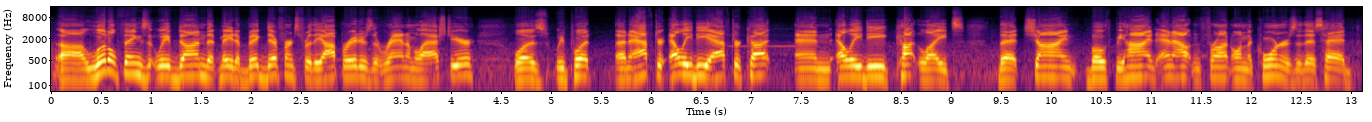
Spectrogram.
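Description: A man in his thirties gives a product walkaround outdoors by a combine, talking plainly with lots of "uh" and restarts. His voice is smooth and resonant, a touch higher than most men's. It is picked up by a lapel mic in the open air. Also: moderate pace, a bit bright. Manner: plain explanatory, frequent uh fillers and restarts. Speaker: farm equipment company representative. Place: outdoors on a grassy field beside a combine.

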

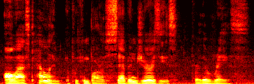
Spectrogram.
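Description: Man playing an excited young horse, very animated. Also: fairly low pitch, normal speed, slightly rough, distant mic, pitched below the performer's own voice. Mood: eager. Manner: eager, announcing.

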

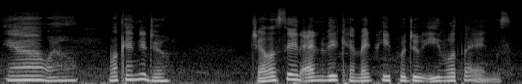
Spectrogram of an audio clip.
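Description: A woman's voice: lowish voice, moderate pace, warm tone, voice pushed down, close to an everyday voice. A woman voicing a shy, sweet, easily flustered young male singer in an ASMR roleplay, with a stammering, earnest manner. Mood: concerned.

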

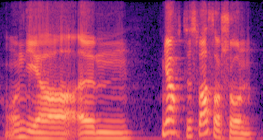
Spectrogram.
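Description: A man's voice: medium pitch, sing-song, slow pace, fairly bright tone. A young man who has a cold, hesitantly rambling through a casual channel update with lots of fillers and jokes. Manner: hesitant, many fillers, reads from a note, jokey. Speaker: YouTube let's player giving a channel update. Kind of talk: casual rambling info video.

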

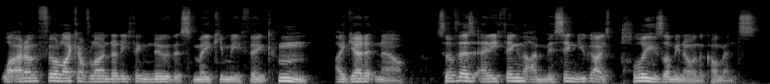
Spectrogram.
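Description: A young man giving casual, slangy reaction commentary, musing aloud in a laid-back, tired, low-energy way. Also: fairly quick. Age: young adult. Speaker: anime reaction host. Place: small bedroom, indoors.

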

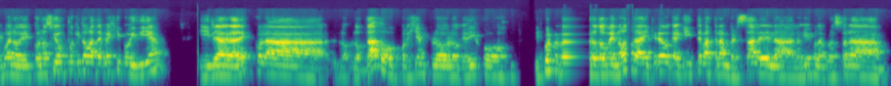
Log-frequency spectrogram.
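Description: A man in his thirties with a Chilean accent, chatting animatedly on a video call from an office and restarting his sentences often. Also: medium pitch. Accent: Chilean Spanish. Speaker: researcher. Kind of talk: casual panel comments on a video call. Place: office with bookshelves. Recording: roomy, dull video call audio.

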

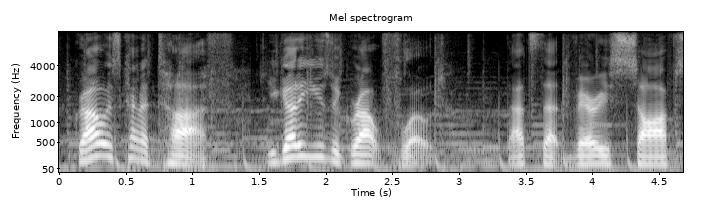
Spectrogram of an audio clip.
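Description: A young man, a home improvement vlogger, chatting casually through his tiling job with tips and frank admissions of his own mistakes. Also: on the low side. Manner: chatty, self-critical, explaining tips. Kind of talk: casual DIY voice-over. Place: small basement bathroom, indoors.

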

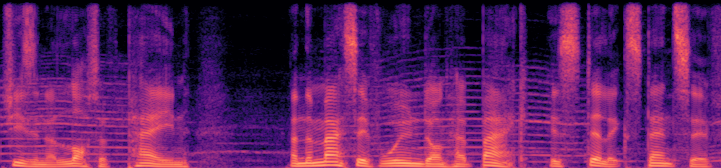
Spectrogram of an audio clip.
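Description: A man narrates a medical training film in a fairly low voice. His delivery is scripted documentary narration, explaining things as a narrator would. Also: a little slow, faint music behind.

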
